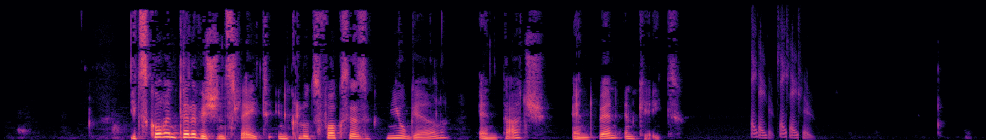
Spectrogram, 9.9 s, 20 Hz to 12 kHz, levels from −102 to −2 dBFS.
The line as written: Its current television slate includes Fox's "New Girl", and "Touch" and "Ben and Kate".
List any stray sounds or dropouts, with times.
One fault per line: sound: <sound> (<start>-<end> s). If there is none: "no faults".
sound: chirp (7.5-8.2 s)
